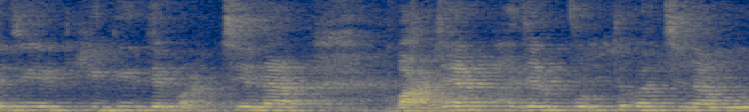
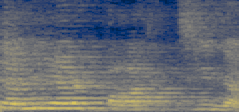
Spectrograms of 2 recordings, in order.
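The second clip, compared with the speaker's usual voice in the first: despairing; 6 semitones higher, 5 dB louder than usual. Acted. Mother breaks down.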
